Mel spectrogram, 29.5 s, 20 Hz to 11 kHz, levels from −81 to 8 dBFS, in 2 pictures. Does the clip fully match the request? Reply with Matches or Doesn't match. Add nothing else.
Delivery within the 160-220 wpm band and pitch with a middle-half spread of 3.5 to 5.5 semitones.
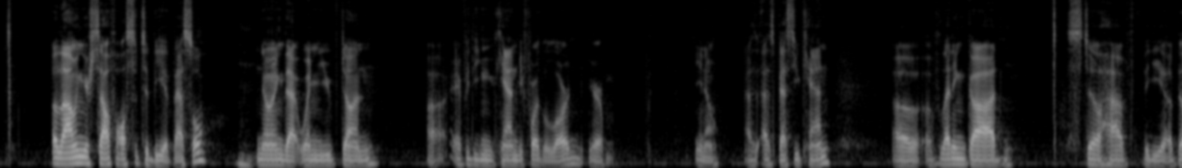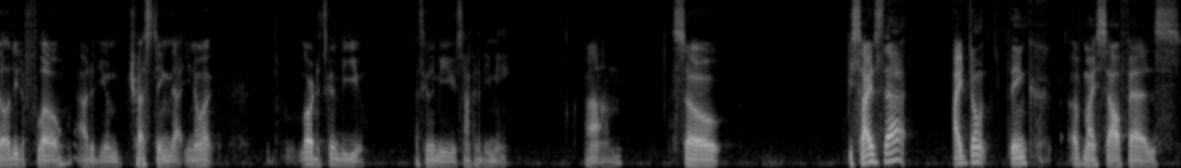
Doesn't match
